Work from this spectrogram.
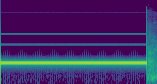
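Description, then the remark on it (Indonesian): A steady, clear electronic phone tone of an incoming call from someone's mother holds unbroken for about three seconds, fairly loud, then cuts off into a burst of rustling handling noise. “ya telepon lagi mamamu ya”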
